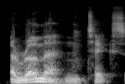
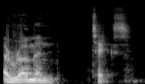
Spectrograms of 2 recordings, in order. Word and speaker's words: aromantic: the point of aromantics it's not aromantics aroma and ticks are people who are very interested in smell um a roman ticks it's just where you how you pronounce it um so we'll talk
